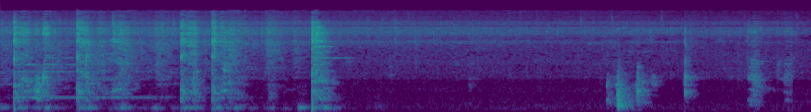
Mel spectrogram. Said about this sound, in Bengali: এবারে আমি এটা নেড়ে নিচ্ছি একবার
